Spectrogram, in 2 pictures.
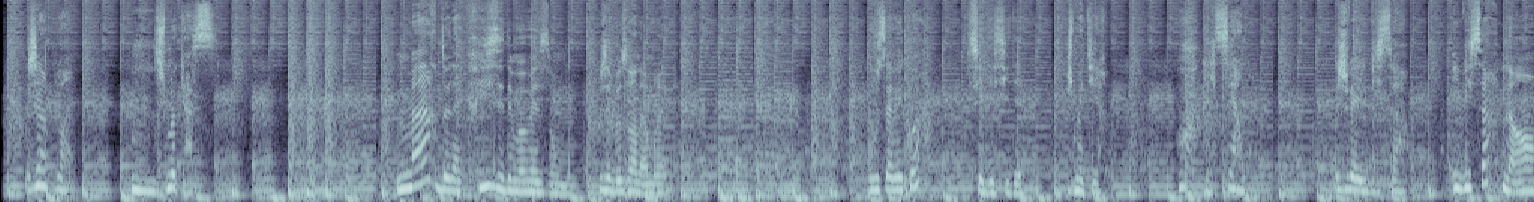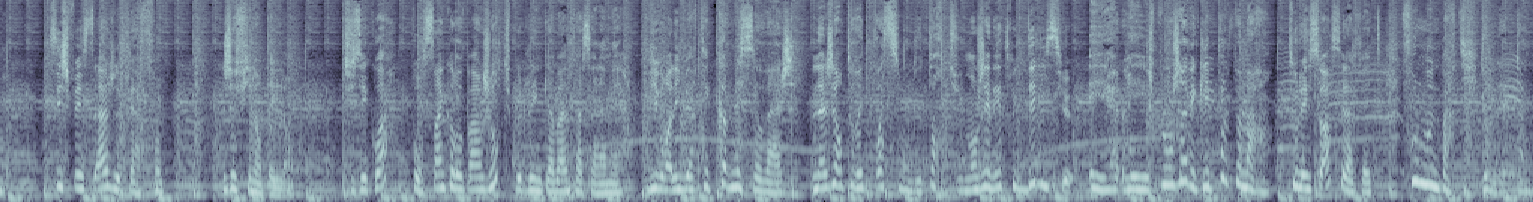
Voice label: female french wear comercial; ideasonora

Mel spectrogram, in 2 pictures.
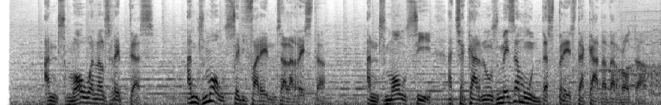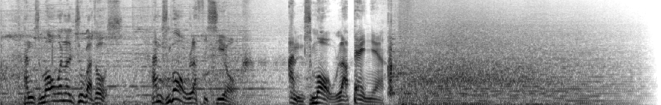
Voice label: male catalan sport comercial; ideasonora

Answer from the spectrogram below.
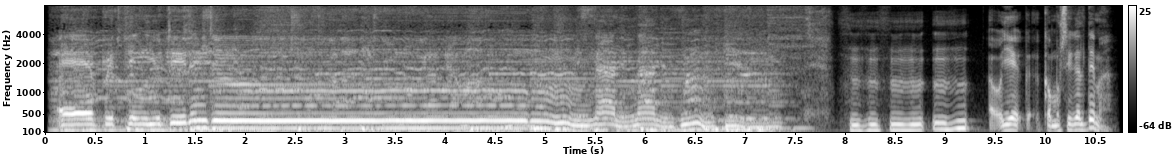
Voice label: male spanish beer comercial; ideasonora

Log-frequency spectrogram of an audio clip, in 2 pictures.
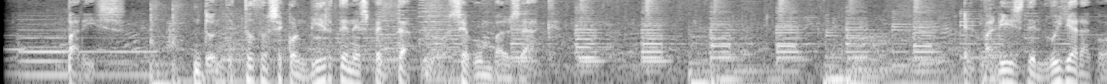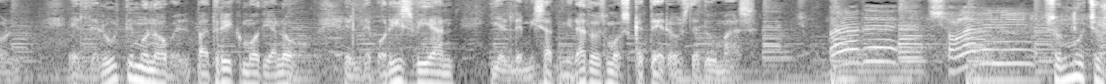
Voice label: male spanish comercial; paris; ideasonora

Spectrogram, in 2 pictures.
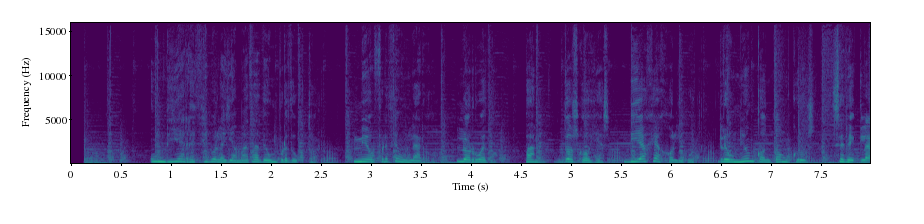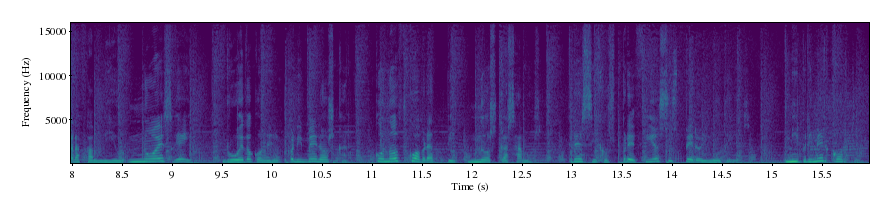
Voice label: female spanish festival comercial

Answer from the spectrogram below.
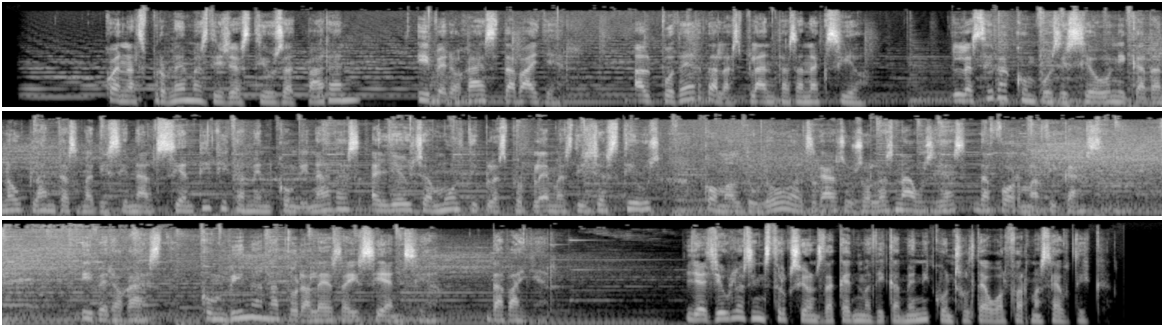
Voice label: female catalan comercial; ideasonora

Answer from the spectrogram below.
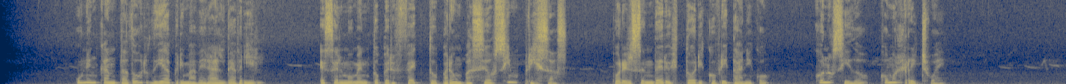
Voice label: female latam chilean comercial; ideasonora

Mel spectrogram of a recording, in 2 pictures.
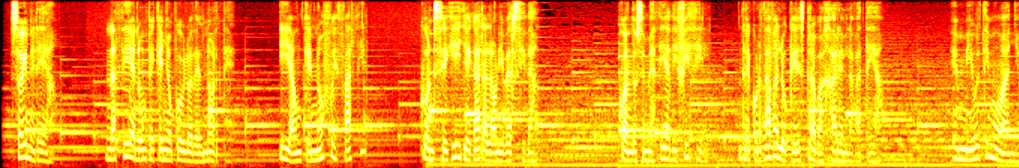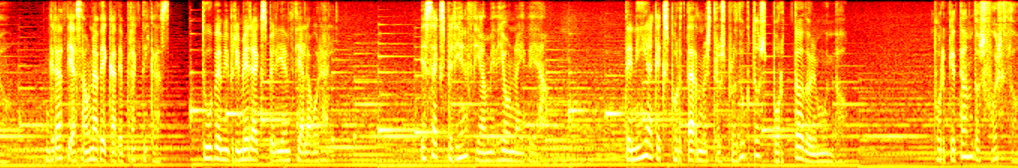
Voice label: female spanish comercial; ideasonora

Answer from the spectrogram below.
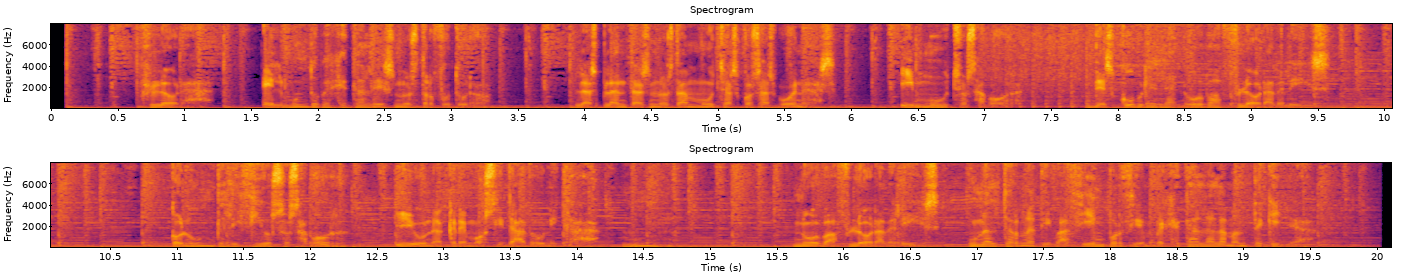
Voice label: male spanish butter comercial; ideasonora

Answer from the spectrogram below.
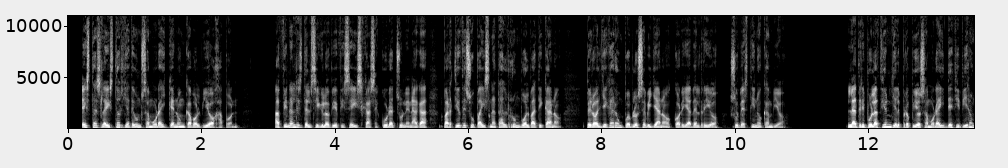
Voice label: male spanish food comercial; ideasonora

